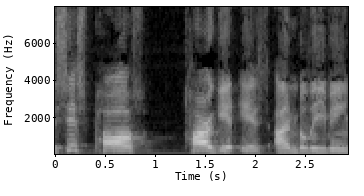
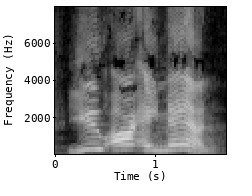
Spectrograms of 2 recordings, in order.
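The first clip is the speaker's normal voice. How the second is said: slow, higher and louder, stress on ARE; emphatic rebuke; 7 semitones higher, 7 dB louder, slower than usual. Real, not acted. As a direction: hammer home that he is only a man. Preacher puts man in his place.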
